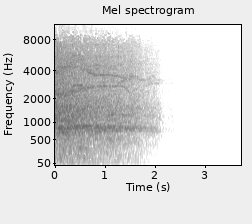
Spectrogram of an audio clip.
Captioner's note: crowd cheering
